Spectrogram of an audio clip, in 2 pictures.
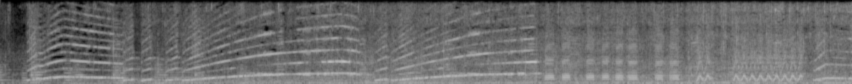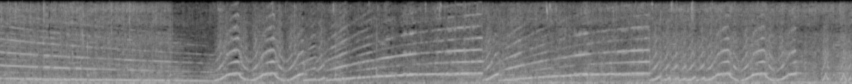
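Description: Electronic music with repeated siren-like swooping whistles, rising arcs and long falling sweeps, over a pulsing bass beat, with short rapid buzzing trills now and then.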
